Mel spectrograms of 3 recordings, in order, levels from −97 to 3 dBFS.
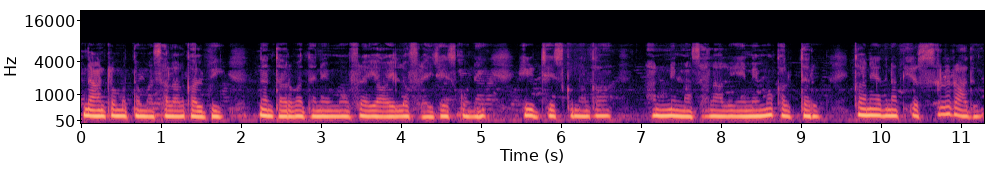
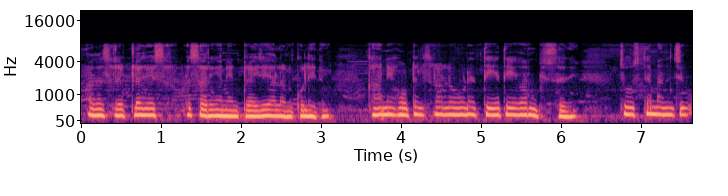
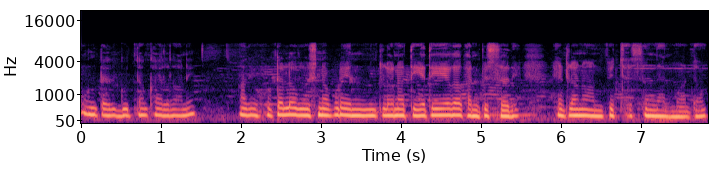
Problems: background sounds at intervals, background conversations at intervals, low volume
